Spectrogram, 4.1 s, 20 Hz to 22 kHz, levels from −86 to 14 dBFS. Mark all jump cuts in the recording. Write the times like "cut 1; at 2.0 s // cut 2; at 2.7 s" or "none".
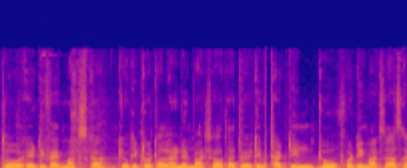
cut 1; at 2.6 s

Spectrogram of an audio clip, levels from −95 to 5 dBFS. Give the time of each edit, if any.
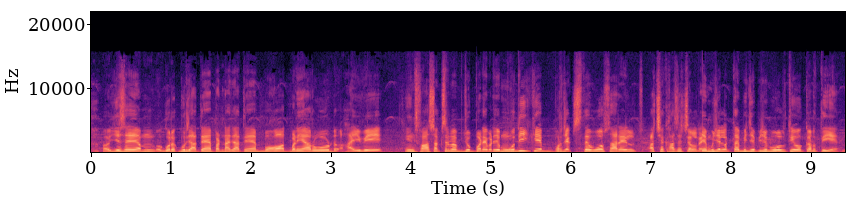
cut 1; at 7.6 s

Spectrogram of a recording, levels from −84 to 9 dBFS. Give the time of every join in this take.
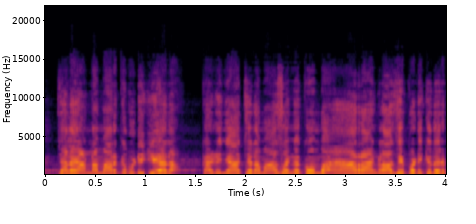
cut 1; at 1.5 s

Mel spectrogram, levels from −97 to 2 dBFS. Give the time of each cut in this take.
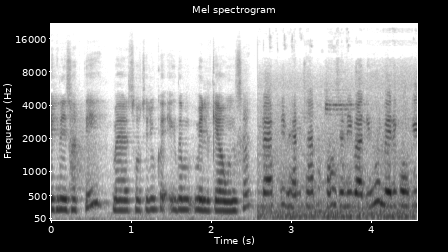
cut 1; at 2.6 s

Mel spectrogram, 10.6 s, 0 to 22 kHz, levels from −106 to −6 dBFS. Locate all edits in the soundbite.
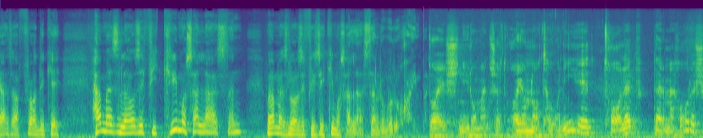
cut 1; at 6.4 s

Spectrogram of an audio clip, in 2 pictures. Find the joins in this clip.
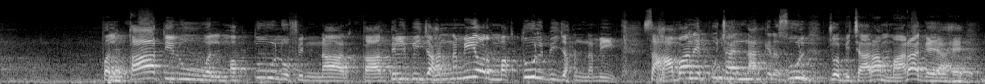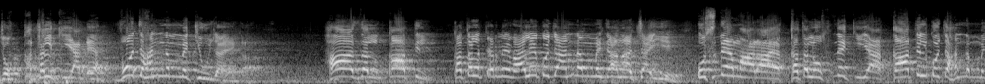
none

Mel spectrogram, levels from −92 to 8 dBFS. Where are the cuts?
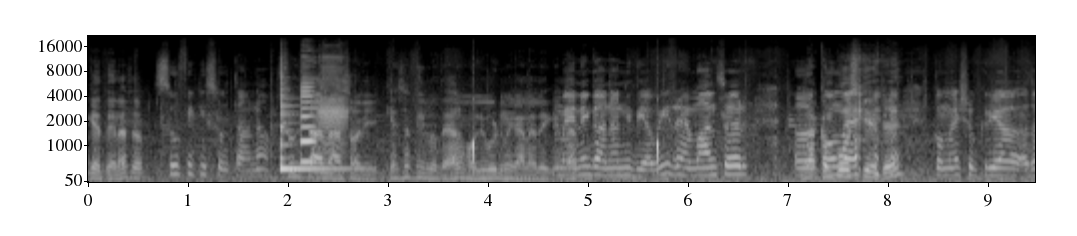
cut 1; at 1.9 s // cut 2; at 2.8 s

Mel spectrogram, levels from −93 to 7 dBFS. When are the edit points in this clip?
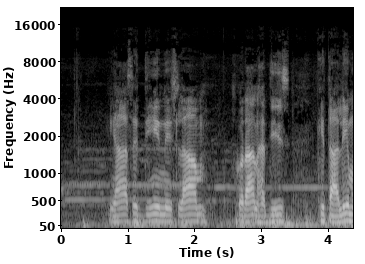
none

